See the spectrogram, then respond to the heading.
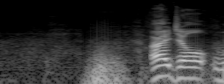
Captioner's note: dramatic whooshing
